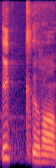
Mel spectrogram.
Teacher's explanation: کاف کو تھوڑا اور باریک رکھتے ہیں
